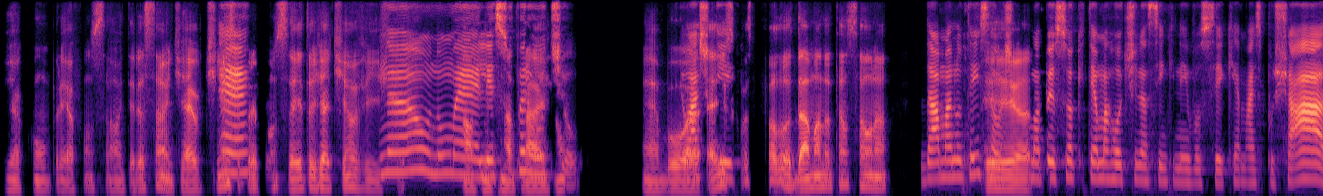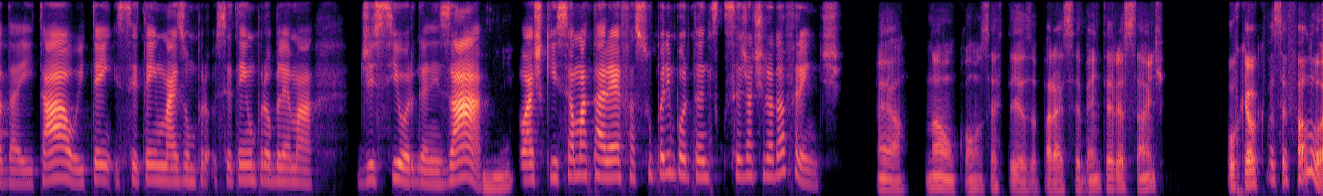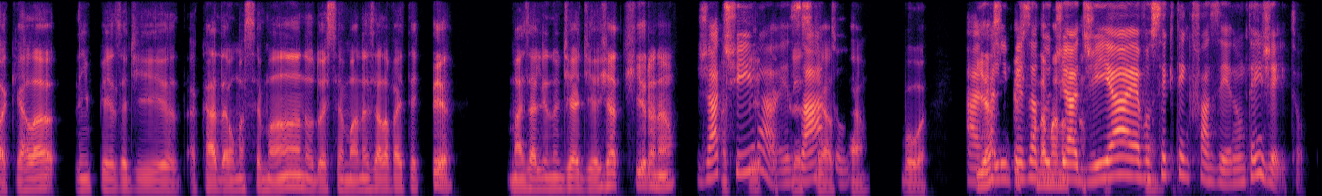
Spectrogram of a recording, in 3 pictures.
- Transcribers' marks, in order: none
- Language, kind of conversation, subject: Portuguese, advice, Como posso me sentir mais relaxado em casa?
